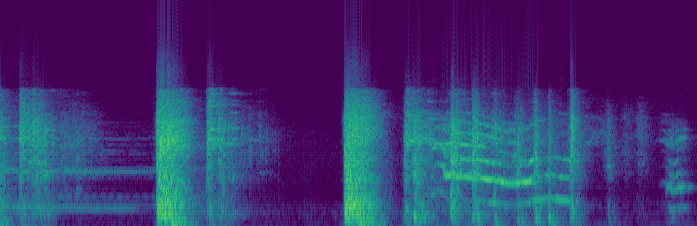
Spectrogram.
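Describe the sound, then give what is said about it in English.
Three loud, sharp gunshots ring out in a store, shooting out a glass showcase that a man is standing on, each with a brief crashing tail, followed by a stretch of high, wavering squeals and scattered clatter fading out. “I started deliberately shooting his foothold out from under him.”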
